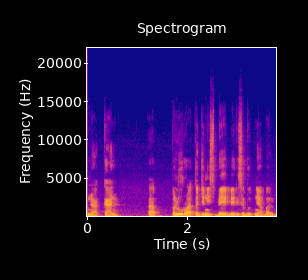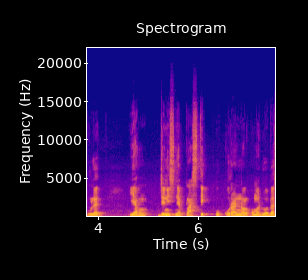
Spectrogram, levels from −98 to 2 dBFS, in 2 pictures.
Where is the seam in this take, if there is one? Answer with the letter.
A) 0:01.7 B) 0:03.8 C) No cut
C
